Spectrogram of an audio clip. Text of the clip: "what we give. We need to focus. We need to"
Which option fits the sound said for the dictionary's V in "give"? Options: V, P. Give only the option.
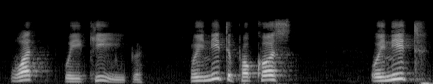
P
